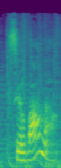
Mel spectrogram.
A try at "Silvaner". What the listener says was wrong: Silvaner. You actually don't really pronounce the R.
